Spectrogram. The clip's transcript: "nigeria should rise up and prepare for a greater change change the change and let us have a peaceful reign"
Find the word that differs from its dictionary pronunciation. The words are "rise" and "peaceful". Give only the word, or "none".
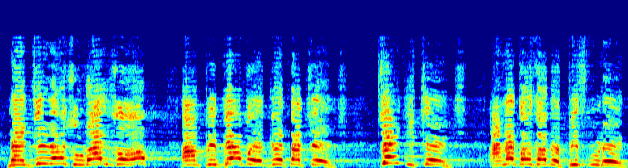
none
